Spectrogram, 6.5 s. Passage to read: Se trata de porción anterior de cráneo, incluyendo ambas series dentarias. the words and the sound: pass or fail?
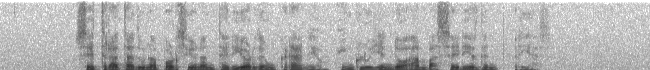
fail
